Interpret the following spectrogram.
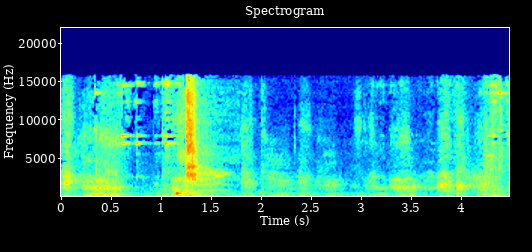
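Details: French Bulldog and English Bulldog in a wrestling match, second round: noisy wheezing snorts and rough short growls, with one sharp loud burst near the middle, then steady breathy huffing.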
